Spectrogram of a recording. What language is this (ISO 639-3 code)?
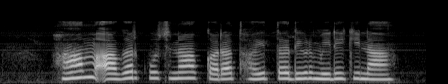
bho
